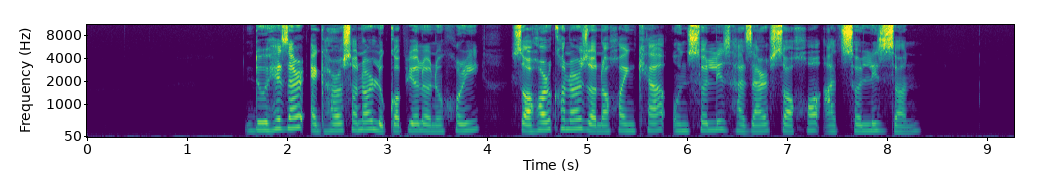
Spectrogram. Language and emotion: Assamese, neutral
